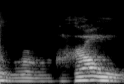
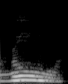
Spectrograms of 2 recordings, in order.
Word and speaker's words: rule: We don't say row or rule. Rule là gì? Rule or rule. No, this is U and L. Rule. Rule. This is U. You say U, and then you are gonna curve your tongue like this. The L letter.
